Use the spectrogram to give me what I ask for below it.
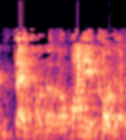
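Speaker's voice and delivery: loud, high retold warning; angry threat. Airport officer threatens the protesting speaker, angry threat. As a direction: threaten loudly, imitating an irate officer.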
